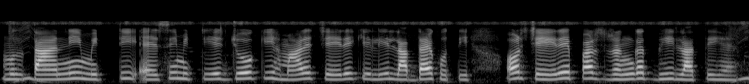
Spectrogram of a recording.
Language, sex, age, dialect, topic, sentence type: Hindi, female, 18-24, Awadhi Bundeli, agriculture, statement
